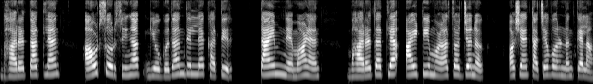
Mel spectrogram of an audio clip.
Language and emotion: Goan Konkani, neutral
